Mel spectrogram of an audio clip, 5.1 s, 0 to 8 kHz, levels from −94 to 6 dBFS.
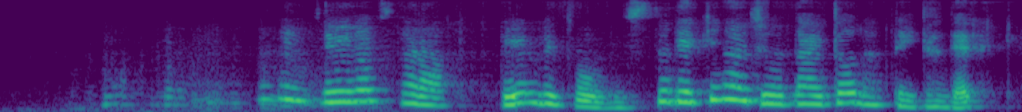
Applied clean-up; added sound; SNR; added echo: neural mask model DeepFilterNet 3.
